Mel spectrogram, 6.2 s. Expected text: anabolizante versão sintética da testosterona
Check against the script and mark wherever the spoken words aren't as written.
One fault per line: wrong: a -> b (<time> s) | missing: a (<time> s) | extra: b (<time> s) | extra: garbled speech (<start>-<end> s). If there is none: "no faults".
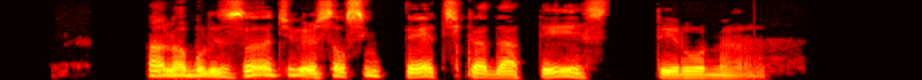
no faults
